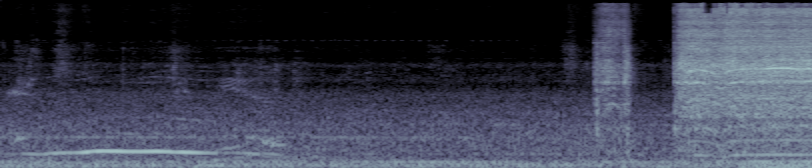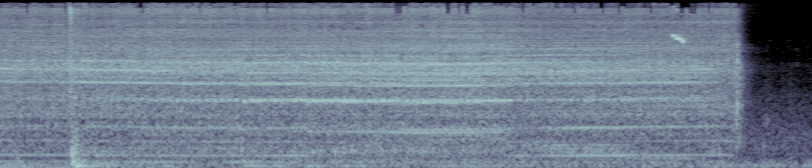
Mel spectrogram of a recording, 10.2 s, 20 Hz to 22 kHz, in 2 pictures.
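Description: A power drill drives 3.5-inch screws into a truck camper frame, with a brief burst near four seconds and then a loud, steady whirring run of about five seconds that ends abruptly.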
